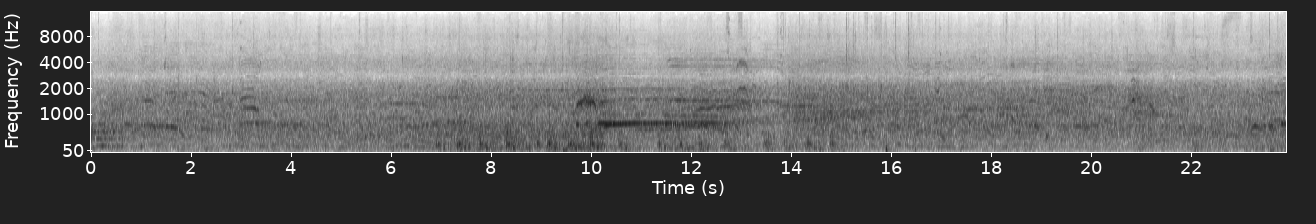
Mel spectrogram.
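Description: A large crowd cheers and chatters loudly in a big echoing arena.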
